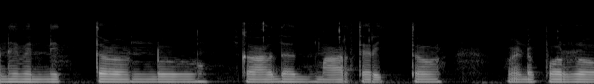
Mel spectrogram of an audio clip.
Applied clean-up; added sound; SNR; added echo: none; none; none; none.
